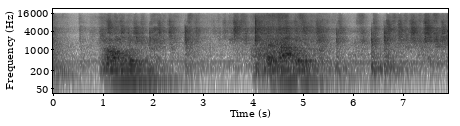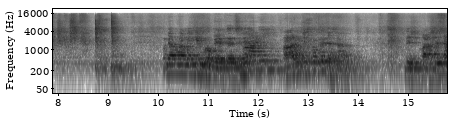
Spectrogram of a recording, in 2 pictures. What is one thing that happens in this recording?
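An elderly man speaks calmly, as if teaching.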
